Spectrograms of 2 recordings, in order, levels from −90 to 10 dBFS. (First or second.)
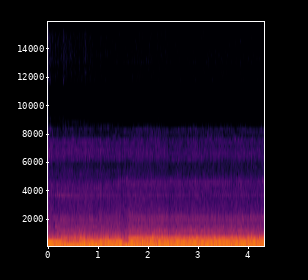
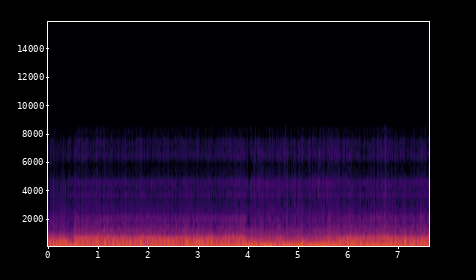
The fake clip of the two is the second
